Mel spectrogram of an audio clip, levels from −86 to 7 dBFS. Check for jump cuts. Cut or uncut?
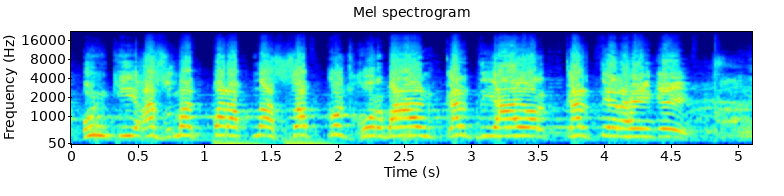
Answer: uncut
